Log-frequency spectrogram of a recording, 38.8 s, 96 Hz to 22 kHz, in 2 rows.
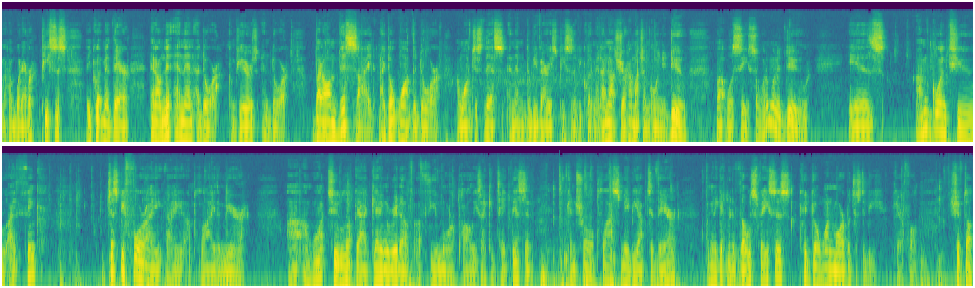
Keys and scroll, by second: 23.9 Tab, 27.5 3, 30.5 ctrl+KP_Add, 31.0 ctrl+KP_Add, 31.5 ctrl+KP_Add, 32.8 x, 37.8 alt+a.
